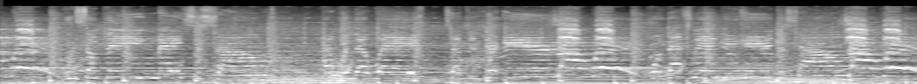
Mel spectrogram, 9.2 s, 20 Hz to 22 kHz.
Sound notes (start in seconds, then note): 4.8 sound wave!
